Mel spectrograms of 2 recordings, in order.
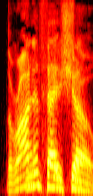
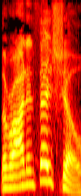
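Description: First: The announcer sounds harsh and edgy. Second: The announcer sounds cheerful and happy. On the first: The speaker calls it right. "It's supposed to be like a shock jock thing" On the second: The speaker calls it wrong. "Our announcer shouldn't sound so happy"

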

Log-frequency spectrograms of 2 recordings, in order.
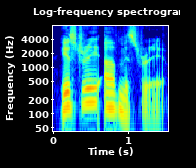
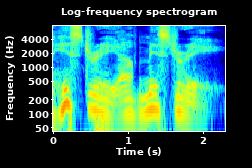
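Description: First: It is said in a British announcer accent. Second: It is said in an American announcer accent. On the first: It sounds like a British network show. "It also sounds like a BBC show" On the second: It sounds like an American network show. "This summer on CBS"

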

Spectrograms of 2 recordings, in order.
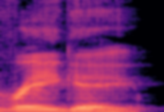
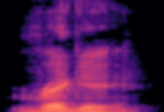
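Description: First: The first syllable sounds like 'ray'. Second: The first syllable does not sound like 'ray'. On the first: The speaker calls it wrong. "Not reggae. ... That's not how you pronounce it. I ain't talking about [name]" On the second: The speaker calls it right. "It's reggae music"

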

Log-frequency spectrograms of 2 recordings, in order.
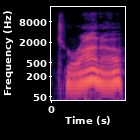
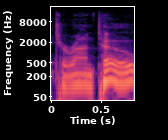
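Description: First: The final T is blended away, Canadian style. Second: The final T is clearly sounded, American style.

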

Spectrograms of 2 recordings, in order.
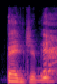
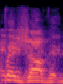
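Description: First: The name is said with an English pronunciation. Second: The name is said with a French pronunciation. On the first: This is the version the show actually used. The speaker calls it right. "They definitely just said, yeah" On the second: This is the version the show did not use. The speaker calls it wrong.

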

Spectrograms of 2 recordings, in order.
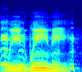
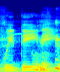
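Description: First: The name ends with a 'weenie' sound. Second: The name ends with a 'dini' sound. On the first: The speaker calls it wrong. "not Weed Weenie" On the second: The speaker calls it right. "it's Weedini"

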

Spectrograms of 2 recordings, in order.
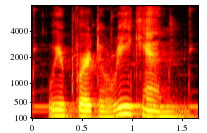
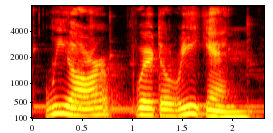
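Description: First: The verb is reduced and joined to the pronoun. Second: The verb is said in full as two words. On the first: "seguida da forma contracta ou forma reduzida" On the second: "sempre a forma completa"

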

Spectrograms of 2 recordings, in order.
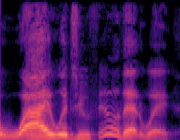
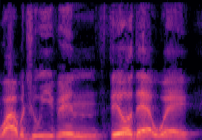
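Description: First: It sounds curious and open. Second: It sounds hostile and dismissive.

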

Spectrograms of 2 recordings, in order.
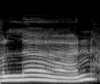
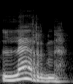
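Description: First: The R is not pronounced; the vowel is long. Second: The R is pronounced after a short vowel. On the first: The speaker calls it right. "which is a long R" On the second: The speaker calls it wrong. "If you do pronounce the R ... which is a short E"

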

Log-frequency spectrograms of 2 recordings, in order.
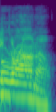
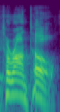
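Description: First: It is pronounced the way locals say it. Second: It is pronounced the way outsiders say it. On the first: The speaker is from the city. The speaker calls it right. "if you're from Toronto. Canada, you say Toronto" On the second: The speaker is not from the city. The speaker calls it wrong. "don't say Toronto"

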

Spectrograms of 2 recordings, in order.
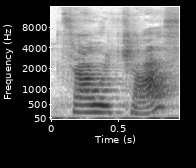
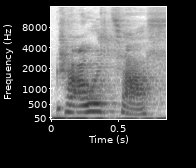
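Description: First: The first word begins with 'c', the second with 'cz'. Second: The first word begins with 'cz', the second with 'c'. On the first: The speaker calls it right. "jak się mówi cały czas" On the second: The speaker calls it wrong. "to ja mówiłam cały czas"

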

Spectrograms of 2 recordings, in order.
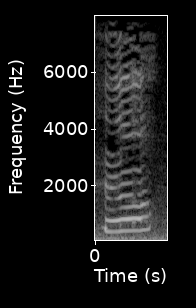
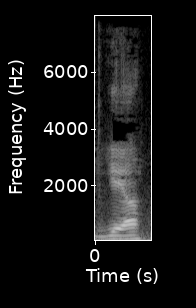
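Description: First: It is a faint, barely voiced word. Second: It is a firm, full, normal voice. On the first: The speaker is too shaken to speak properly. "Like that. It just barely came out" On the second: The speaker is trying to sound fine. "I tried to say something in a normal voice"

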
